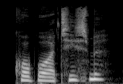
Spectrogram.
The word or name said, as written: korporatisme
